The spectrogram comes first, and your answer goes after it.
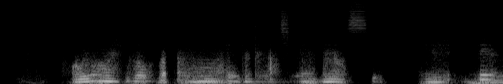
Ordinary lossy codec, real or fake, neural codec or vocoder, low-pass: none; fake; codec, 44.1 kHz, 0.9 kbps, DAC; none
